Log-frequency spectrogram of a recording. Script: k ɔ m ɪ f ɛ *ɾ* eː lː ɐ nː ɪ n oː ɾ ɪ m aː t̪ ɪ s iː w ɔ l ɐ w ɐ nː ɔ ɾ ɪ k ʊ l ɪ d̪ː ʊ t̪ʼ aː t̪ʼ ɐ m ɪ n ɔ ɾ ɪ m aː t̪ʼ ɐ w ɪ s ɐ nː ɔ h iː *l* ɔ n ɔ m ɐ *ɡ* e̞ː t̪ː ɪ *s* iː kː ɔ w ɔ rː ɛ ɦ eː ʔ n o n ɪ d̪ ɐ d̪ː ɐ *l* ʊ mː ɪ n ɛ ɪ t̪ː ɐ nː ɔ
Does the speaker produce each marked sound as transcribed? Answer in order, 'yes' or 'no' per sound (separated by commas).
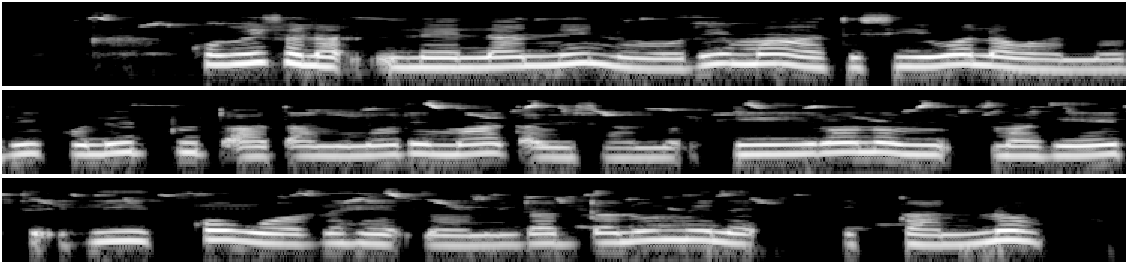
no, no, yes, no, yes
